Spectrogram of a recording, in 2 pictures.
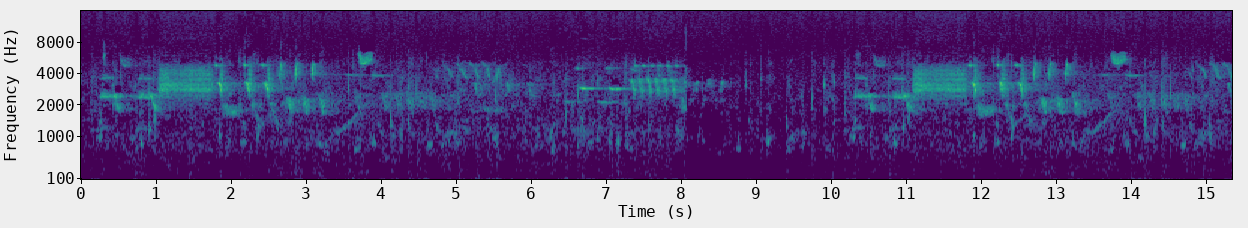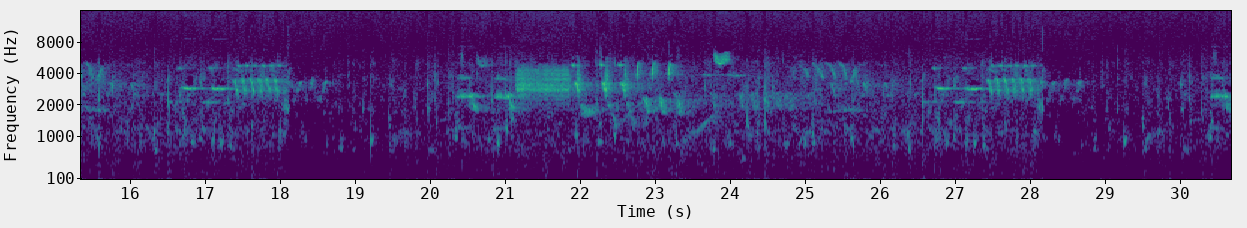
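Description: Faint birdsong of chirps and short trills. The same stretch of about eight seconds repeats three times with short gaps between, the sign of a looped birdsong ambience track.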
